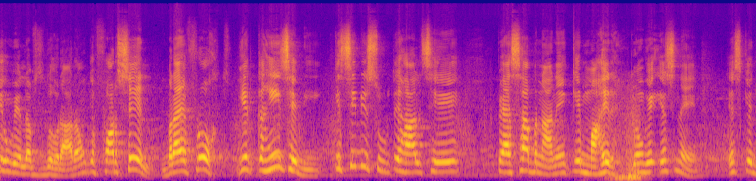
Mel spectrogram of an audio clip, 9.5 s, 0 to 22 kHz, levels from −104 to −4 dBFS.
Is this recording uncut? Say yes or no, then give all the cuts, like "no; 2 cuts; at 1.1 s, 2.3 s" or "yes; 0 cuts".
no; 3 cuts; at 1.9 s, 2.8 s, 7.8 s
